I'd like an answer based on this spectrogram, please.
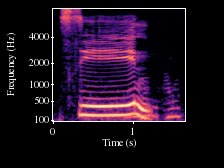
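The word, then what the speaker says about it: سين: এই হরফটির নাম হলো সিন সিন এই সিনটা আমরা উচ্চারণের সময় আওয়াজটা অনেক চিকন করব তাহলে আমরা এই সিনটা সঠিক উচ্চারণ করতে পারব তাহলে এই হরফটির নাম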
